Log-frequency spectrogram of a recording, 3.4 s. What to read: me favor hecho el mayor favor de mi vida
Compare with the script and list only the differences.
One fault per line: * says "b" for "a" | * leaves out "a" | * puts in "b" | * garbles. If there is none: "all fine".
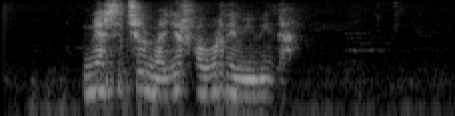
* says "has" for "favor"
